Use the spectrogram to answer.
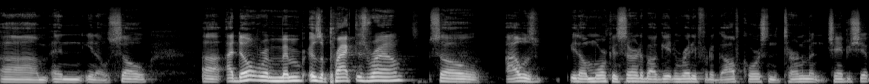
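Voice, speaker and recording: Speaking at a very fast pace, a man has a dark, mellow tone and a medium pitch. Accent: American. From Kentucky, US. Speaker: golf podcaster and broadcaster. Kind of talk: casual chat.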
